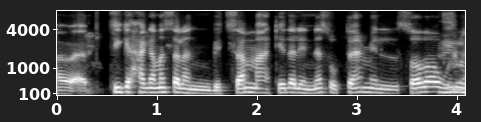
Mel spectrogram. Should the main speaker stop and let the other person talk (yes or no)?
no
